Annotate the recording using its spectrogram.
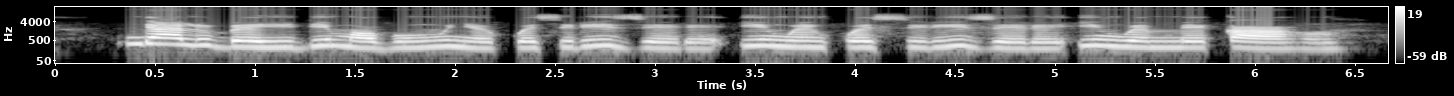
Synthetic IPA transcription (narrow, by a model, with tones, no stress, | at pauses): n̩˦dɪ˦a˦lu˦be˨ɣi˨dɪ˦mɔ˨bʊ˨ŋʷu˦ɲe˨kʷe˨si˨ɾi˦ze˨ɾe˨i˦ŋʷe˦ŋ̩˨kʷe˨si˨ɾi˦ze˨ɾe˨ʔi˦ŋʷe˦m̩˦me˦ka˦a˦ɦʊ˦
